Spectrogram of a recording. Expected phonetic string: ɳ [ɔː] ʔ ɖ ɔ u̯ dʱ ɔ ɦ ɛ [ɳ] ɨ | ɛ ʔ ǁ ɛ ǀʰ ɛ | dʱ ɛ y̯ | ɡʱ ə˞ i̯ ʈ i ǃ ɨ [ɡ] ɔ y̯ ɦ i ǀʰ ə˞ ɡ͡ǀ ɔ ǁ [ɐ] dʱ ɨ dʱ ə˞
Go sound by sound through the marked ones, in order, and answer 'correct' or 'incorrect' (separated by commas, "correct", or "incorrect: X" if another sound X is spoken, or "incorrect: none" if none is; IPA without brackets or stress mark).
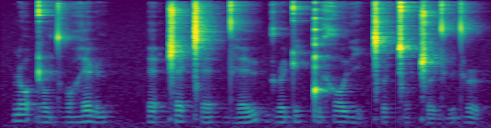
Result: incorrect: ɔ, correct, incorrect: x, incorrect: ə˞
